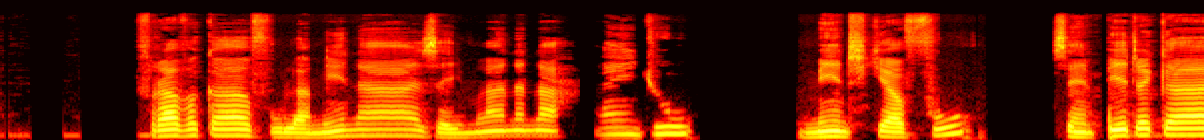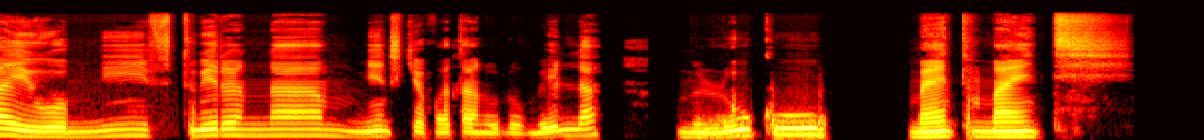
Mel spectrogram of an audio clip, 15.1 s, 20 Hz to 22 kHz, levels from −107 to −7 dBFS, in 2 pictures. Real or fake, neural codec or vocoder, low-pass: real; none; 14.4 kHz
